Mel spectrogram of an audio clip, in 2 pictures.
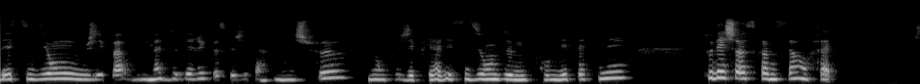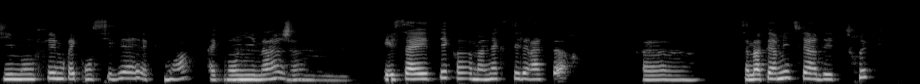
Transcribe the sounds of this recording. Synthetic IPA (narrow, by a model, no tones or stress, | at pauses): d̪esizjɔ̃uʒepavulymɛt̪χd̪əpeʁypaʁsə̥kəʒet̪ɛʁmineʃvø | d̪ɔ̃kʒepχilad̪esizjɔ̃d̪əməpχɔmənet̪ɛt̪ne | t̪ut̪̚d̪eʃozkɔmsaɑ̃fɛt̪ | kʲʰimɔ̃fɛməʁekɔ̃siljeavɛkmwaavɛkmɔ̃nimaʒ | esaːet̪ekɔmɛ̃nakseleʁat̪œːʁ | ø | samapɛʁmid̪əfɛʁd̪et̪χyk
